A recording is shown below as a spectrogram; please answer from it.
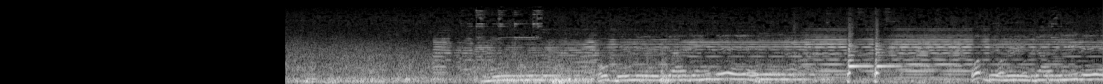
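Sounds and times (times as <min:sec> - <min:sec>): low rumbling noise: 0:02.9 - 0:11.0
harmonium: 0:04.3 - 0:11.0
man singing: 0:04.7 - 0:11.0.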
